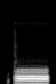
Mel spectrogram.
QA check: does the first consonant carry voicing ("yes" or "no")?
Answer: no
